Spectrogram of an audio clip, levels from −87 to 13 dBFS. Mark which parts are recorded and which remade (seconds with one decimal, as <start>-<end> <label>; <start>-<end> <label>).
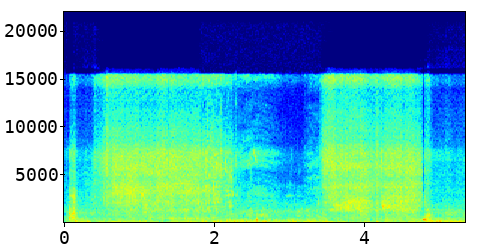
0.0-1.8 remade; 1.8-3.4 recorded; 3.4-5.3 remade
